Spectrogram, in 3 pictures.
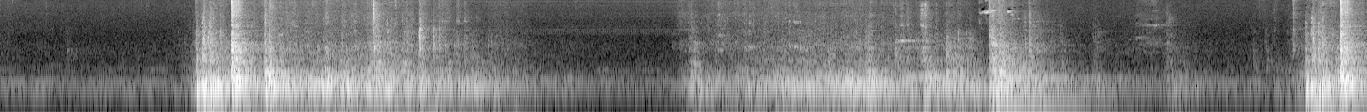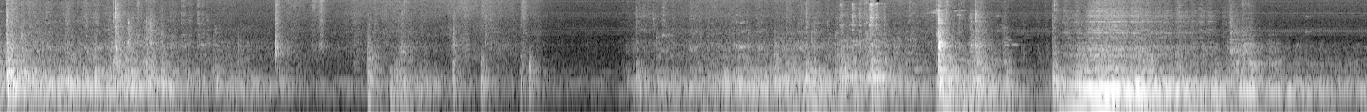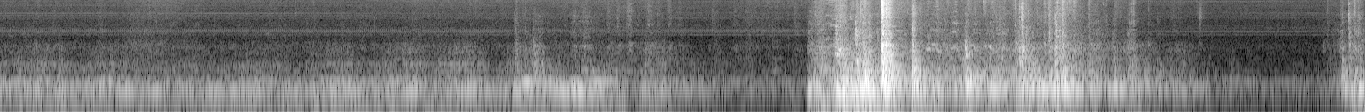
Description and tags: Sound of old elevator
close, door, doors, elevator, lift, metal, old, open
